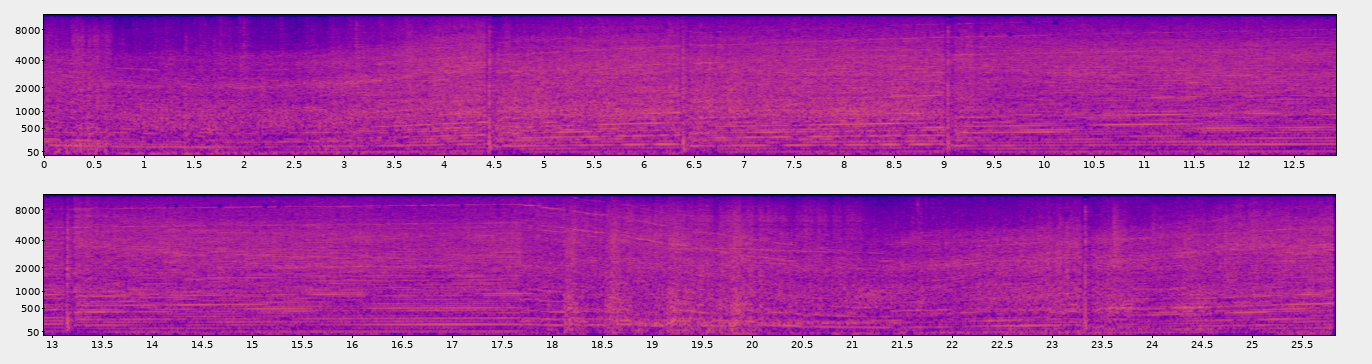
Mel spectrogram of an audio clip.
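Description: A racing car engine roars and climbs in pitch through the gears.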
